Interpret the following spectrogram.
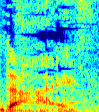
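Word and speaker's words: Dai: actually Stan uh and his last name is spelled D AI which I'm only assuming is pronounced die okay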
